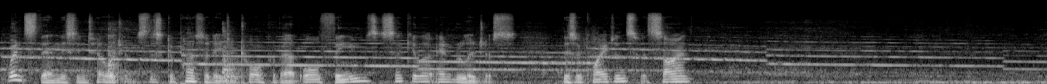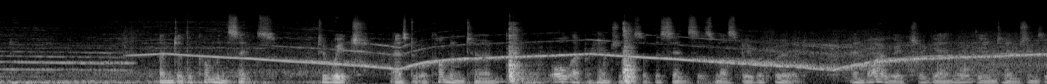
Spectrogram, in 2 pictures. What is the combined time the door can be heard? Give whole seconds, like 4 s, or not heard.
3 s.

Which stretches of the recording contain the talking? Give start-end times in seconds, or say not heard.
0.1-6.9, 12.1-20.9.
